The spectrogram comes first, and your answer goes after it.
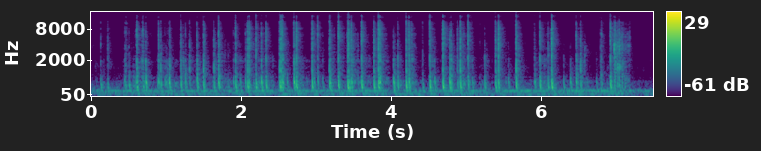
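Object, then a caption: Clear plastic storage bin. A medium clear plastic storage box with rhinestone "Spooky Sparkles" stickers, full of ribbon spools and with no lid, is tapped quickly with fingertips and long nails through knitted fingerless gloves. The quiet, dry, clicky taps come in a rapid, uneven stream and stop almost instantly, over a steady low hum, ending with a brief brushing sound.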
